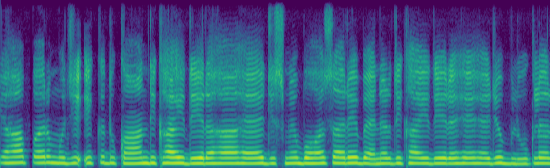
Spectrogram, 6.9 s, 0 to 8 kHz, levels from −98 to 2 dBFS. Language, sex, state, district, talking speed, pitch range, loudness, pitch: Hindi, female, Chhattisgarh, Raipur, 185 wpm, 250-265 Hz, -14 LUFS, 255 Hz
